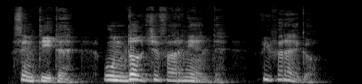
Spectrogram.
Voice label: ITALIAN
